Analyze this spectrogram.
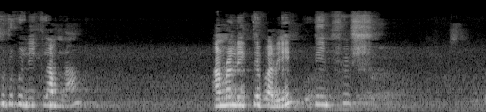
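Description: A woman speaks clearly like a teacher, close by.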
